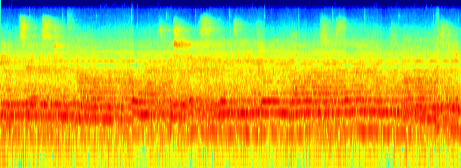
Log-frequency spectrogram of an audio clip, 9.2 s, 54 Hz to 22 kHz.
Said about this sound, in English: it's a 4-coach train and we've got to be in the rear 2 to go up towards Fort William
